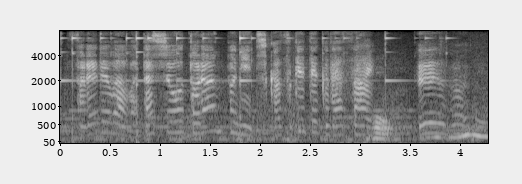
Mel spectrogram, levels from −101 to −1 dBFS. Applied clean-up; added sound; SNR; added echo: none; Chink, clink; 4 dB; none.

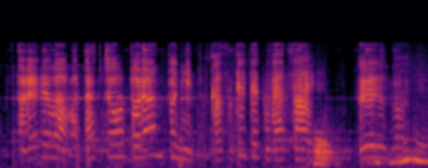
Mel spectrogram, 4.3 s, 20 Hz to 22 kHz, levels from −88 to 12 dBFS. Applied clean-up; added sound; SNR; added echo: neural separator model SepFormer DNS4.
